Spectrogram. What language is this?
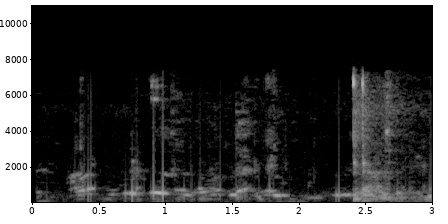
Bangla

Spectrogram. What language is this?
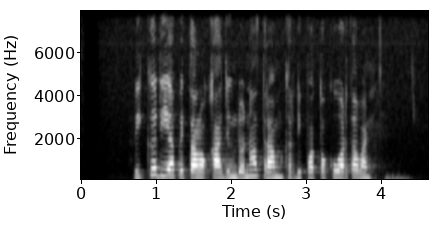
Sundanese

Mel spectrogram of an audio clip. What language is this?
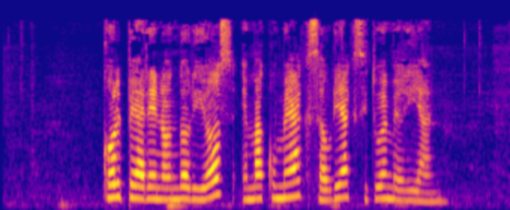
Basque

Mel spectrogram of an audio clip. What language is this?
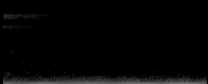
Catalan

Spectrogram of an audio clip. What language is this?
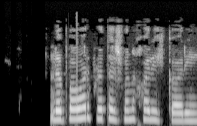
Pashto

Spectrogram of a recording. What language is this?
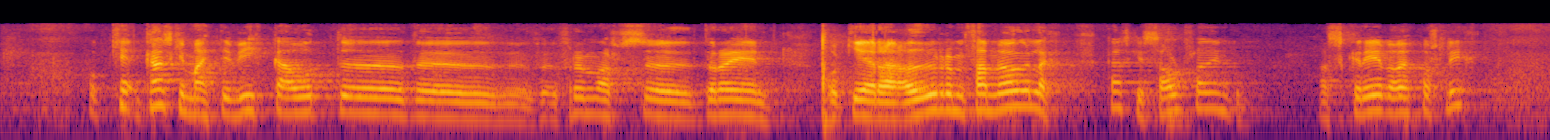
Icelandic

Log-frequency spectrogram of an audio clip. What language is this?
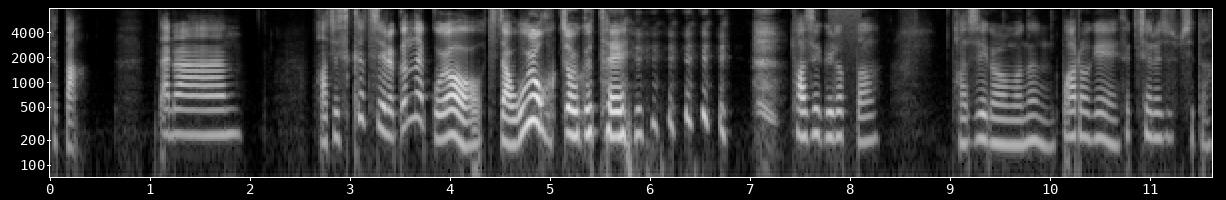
Korean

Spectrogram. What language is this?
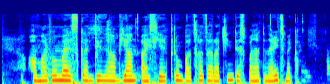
Armenian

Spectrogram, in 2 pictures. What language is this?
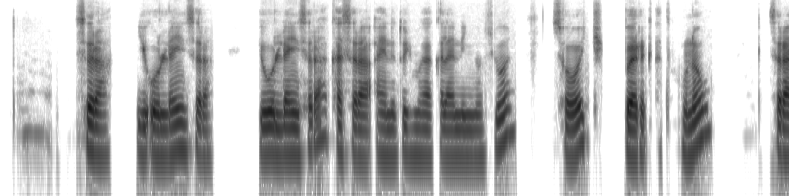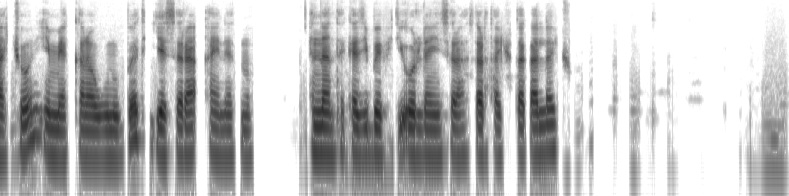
Amharic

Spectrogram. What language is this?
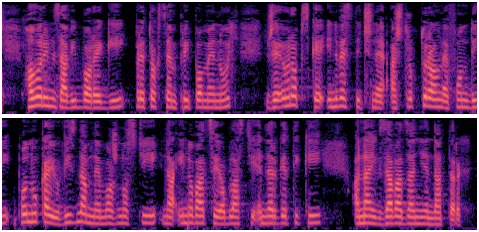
Slovak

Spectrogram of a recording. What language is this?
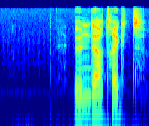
Norwegian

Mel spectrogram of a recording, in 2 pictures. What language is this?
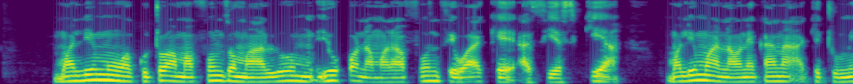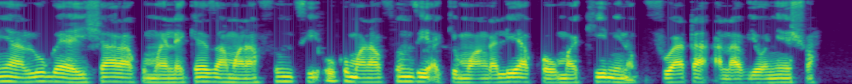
Swahili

